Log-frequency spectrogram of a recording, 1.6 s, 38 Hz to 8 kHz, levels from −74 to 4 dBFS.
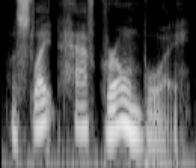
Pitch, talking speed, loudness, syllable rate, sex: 130 Hz, 185 wpm, -16 LUFS, 3.6 syllables/s, male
